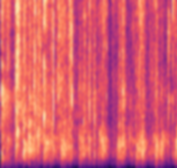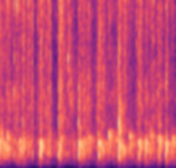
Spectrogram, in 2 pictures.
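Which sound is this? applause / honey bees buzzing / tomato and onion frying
applause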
